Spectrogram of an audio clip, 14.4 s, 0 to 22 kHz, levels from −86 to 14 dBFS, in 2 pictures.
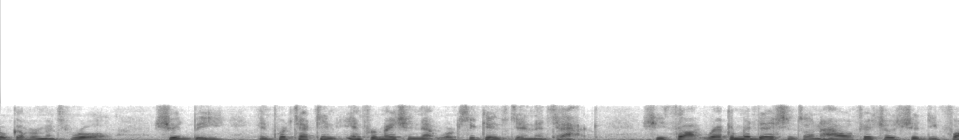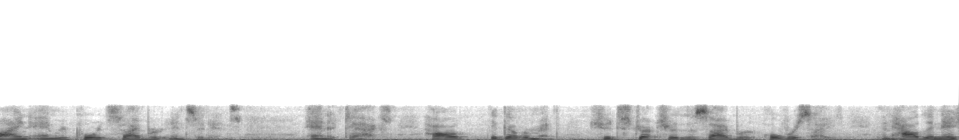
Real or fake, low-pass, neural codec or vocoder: fake; 5.4 kHz; codec, 24 kHz, 6 kbps, HILCodec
